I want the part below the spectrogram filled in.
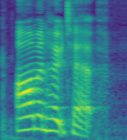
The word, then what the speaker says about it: Amenhotep: Amenhotep.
